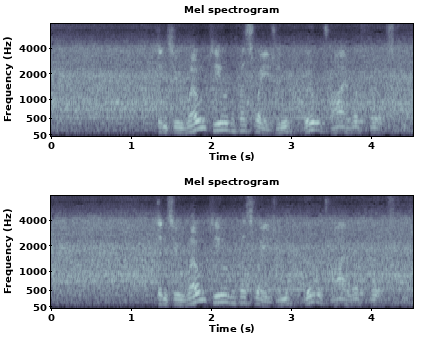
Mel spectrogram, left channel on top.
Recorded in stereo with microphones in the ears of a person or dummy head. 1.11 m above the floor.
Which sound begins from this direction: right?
A man speaking, at 1.3 s.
